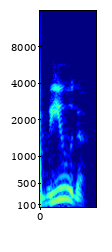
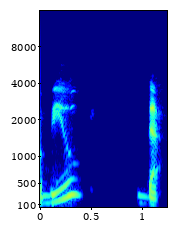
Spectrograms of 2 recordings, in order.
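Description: First: Said in the usual way. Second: "viuda" slowly broken as viu-da; split into syllables. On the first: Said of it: "Cuando separo". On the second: Shown as a demonstration. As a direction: say "viuda" as VIU, long pause, DA. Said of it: "en una sola sílaba las dos vocales".

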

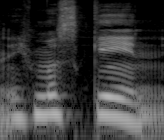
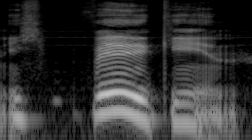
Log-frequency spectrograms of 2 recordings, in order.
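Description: First: Said in the usual way. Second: Will punched with more resolve; stronger, stress on will. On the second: A narrator's reading. Sam tells her mother she is leaving, stressing will. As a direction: hit "will" firmly. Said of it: "sagte Sam jetzt stärker".

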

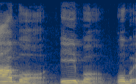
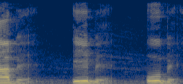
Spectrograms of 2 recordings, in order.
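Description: First: "আব, ইব, উব" with a heavy, rounded bounce after ব; wrongly thick qalqalah. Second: "আবে, ইবে, উবে" with a light "e"-like bounce; thin qalqalah. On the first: Teacher showing learners' common mistake, wrongly thick qalqalah. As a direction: thicken the echo of ব like a কফ. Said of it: "বাটাকে মোটা করে". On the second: Teacher correcting the thick ব, thin qalqalah. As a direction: keep the echo of ব thin, not rounded. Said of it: "বা পাতলা করে উচ্চারণ করতে হবে". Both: Shown as a demonstration.

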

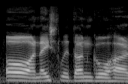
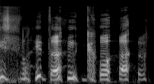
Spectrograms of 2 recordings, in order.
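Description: First: Put-on Scottish accent. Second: Laughing through the words, own accent. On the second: Real, not acted. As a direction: drop the Scottish accent and laugh it out. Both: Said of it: "That's almost as good as my Scottish accent".

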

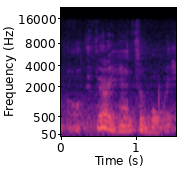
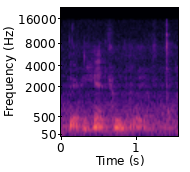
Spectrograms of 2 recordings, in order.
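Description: First: Said in the usual way. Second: Whisper. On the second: Real, not acted. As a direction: whisper the praise close to the pet. Praising pet, whispered.

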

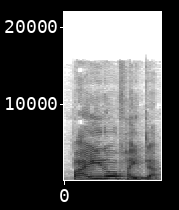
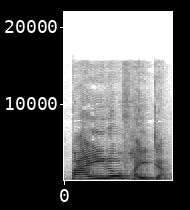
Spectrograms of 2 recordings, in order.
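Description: Both takes have the same delivery.

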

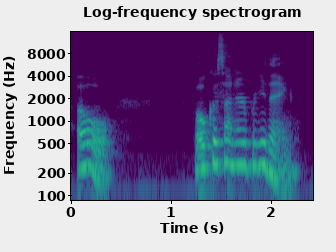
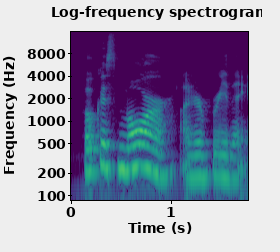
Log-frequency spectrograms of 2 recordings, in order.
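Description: First: Airy send-up of a guided meditation; mock meditation guide. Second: Lightly mocking guide, leaning on "more"; "more" stretched and emphasized, parodying a teacher; stress on MORE. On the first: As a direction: lightly parody a meditation teacher, pitched up. Mocking a passive meditation instruction. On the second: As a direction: draw out "more" in a mock meditation instruction. Mock instruction repeated with more insistence.

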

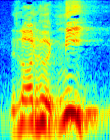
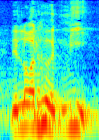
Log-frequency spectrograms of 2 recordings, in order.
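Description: First: Said in the usual way. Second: Softer, hushed, almost to himself; soft awed statement. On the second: Acted. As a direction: let it land quietly, in awe. Repeated line, first softly.

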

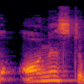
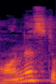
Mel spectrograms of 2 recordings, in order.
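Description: First: ऑनेस्ट beginning directly on the o vowel; silent H. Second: हॉनेस्ट opening on an audible h; sounded H. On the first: Teacher gives the real pronunciation, ऑनेस्ट with silent H. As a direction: drop the h entirely in ऑनेस्ट. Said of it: "हम ऑनेस्ट बोलते हैं". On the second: Teacher supposes the wrong pronunciation, हॉनेस्ट with sounded H. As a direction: pronounce the h in हॉनेस्ट before the o vowel. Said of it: "का उच्चारण होता". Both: Shown as a demonstration.

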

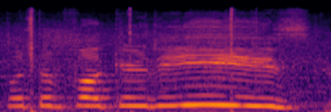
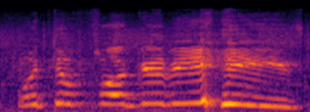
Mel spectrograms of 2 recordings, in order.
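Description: First: High, slow, stretched question; alarmed disbelief. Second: Higher, louder, drawn-out question; horrified cry. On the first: Player finding bodies in the cave, alarmed high voice. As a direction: draw it out in rising alarm. Finds horrifying things in cave. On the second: Player finding hanging bodies, loud horrified cry. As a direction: wail it slowly in horror. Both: Real, not acted.

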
